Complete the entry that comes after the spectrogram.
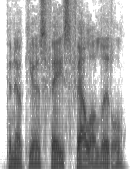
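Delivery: ordinary delivery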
